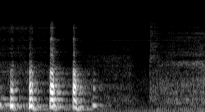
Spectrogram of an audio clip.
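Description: Felt-tip marker drawing on graph paper: a few quick scratching strokes in the first second.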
